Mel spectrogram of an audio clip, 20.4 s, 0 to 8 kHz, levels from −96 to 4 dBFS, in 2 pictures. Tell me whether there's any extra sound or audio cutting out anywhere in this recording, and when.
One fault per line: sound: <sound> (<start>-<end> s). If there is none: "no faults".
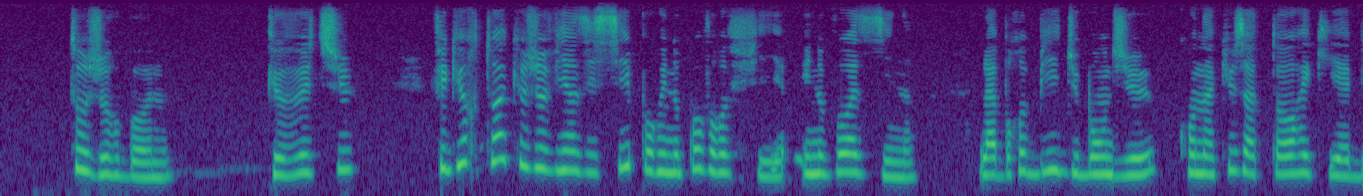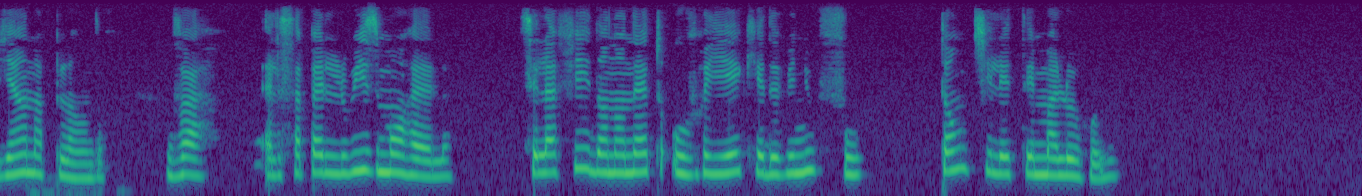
no faults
